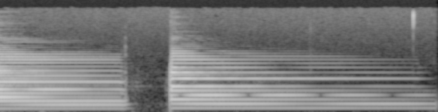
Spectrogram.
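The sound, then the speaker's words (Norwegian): Two sustained notes played on a saz baglama, an instrument able to play quarter tones, as a demonstration; the second a whole tone above the first, separated by a brief pause; each tone holds steady and clear, played alone without any voices. “da har de dratt fram en saz baglama for å demonstrere, fordi at det er et instrument som kan spille kvarttone, da.”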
